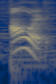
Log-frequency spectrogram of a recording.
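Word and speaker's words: hour: Di sini kata our berawalan huruf H. Tapi ketika diucapkan dalam bahasa Inggris, bunyinya menjadi our. Pengucapan huruf awalnya adalah O, bukan H.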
